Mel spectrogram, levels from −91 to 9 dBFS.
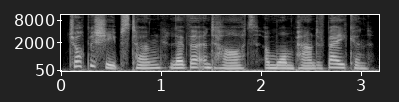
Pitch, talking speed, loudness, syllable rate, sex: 190 Hz, 225 wpm, -19 LUFS, 5.5 syllables/s, female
